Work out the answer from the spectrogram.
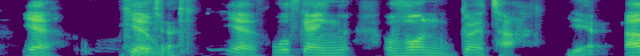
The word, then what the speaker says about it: Goethe: was like yeah because most people see goethe and from their pronunciation and call it ghost and that's right but if you're gonna quote a guy get his name right so yeah yeah that's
